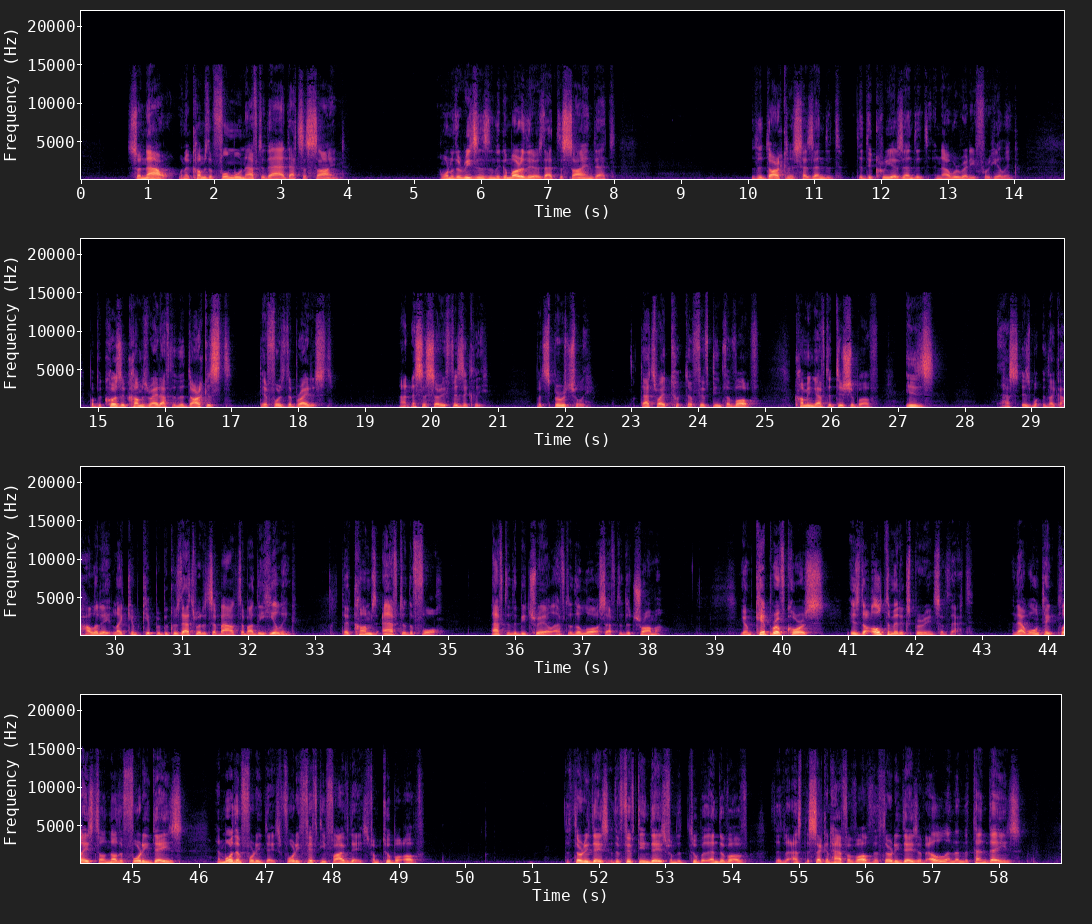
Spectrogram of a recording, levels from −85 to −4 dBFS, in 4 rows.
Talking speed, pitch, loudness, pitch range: 165 wpm, 125 Hz, -26 LUFS, 110-140 Hz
